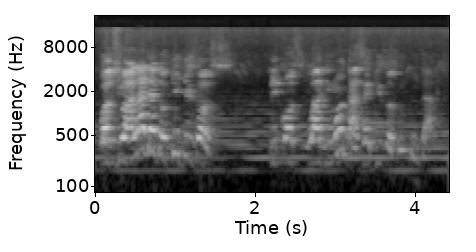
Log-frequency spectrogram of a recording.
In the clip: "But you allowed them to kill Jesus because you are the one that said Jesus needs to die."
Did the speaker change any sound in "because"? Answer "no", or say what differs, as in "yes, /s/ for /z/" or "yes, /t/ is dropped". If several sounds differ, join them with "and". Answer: yes, /s/ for /z/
